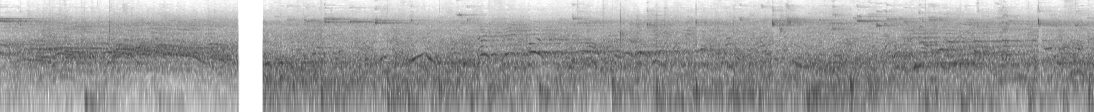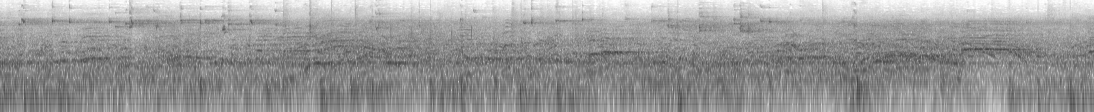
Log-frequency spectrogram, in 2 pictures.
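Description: Basketball game in a gym: a steady hubbub of crowd and player voices echoing in the hall, with a basketball bouncing on the hardwood court. The sound cuts out completely for a moment about four seconds in.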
